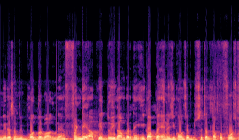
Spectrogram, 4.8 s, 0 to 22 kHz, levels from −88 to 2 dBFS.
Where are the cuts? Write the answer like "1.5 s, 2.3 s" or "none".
1.1 s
